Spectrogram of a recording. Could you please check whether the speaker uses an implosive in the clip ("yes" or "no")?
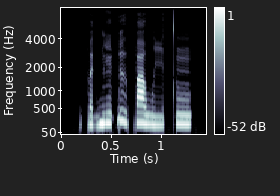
yes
